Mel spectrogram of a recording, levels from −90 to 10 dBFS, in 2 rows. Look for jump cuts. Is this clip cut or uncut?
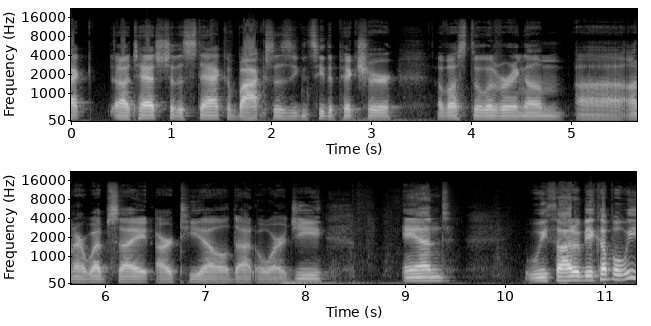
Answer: uncut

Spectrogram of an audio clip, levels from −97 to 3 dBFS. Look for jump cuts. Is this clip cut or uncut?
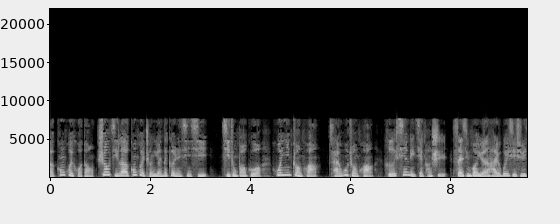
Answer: cut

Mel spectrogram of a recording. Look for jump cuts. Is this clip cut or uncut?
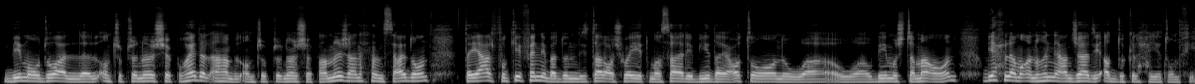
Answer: cut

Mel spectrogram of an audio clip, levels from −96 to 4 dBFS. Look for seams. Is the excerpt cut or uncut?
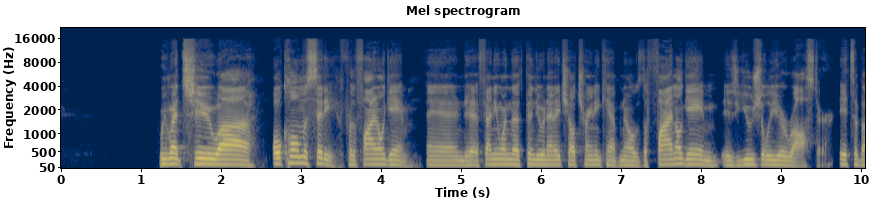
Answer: uncut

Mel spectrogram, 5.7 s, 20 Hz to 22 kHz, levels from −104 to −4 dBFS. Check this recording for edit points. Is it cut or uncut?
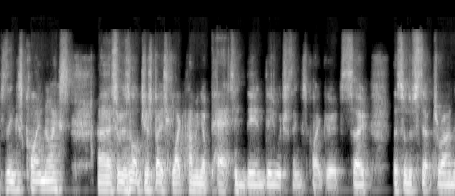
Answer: uncut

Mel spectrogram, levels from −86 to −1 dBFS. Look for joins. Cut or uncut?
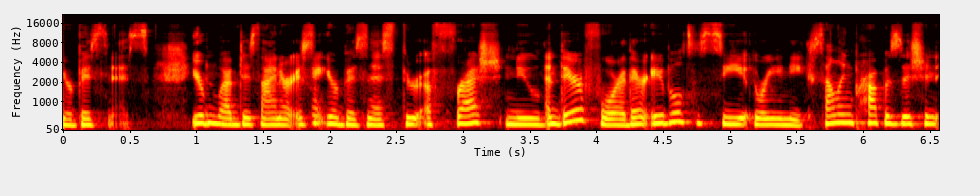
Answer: cut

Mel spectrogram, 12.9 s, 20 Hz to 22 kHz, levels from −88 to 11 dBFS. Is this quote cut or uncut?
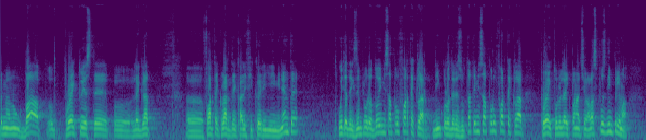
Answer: uncut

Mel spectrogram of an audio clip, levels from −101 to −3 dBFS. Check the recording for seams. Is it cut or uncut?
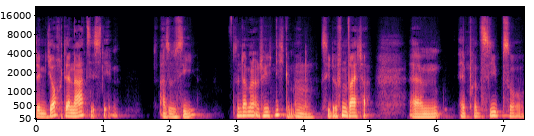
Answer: uncut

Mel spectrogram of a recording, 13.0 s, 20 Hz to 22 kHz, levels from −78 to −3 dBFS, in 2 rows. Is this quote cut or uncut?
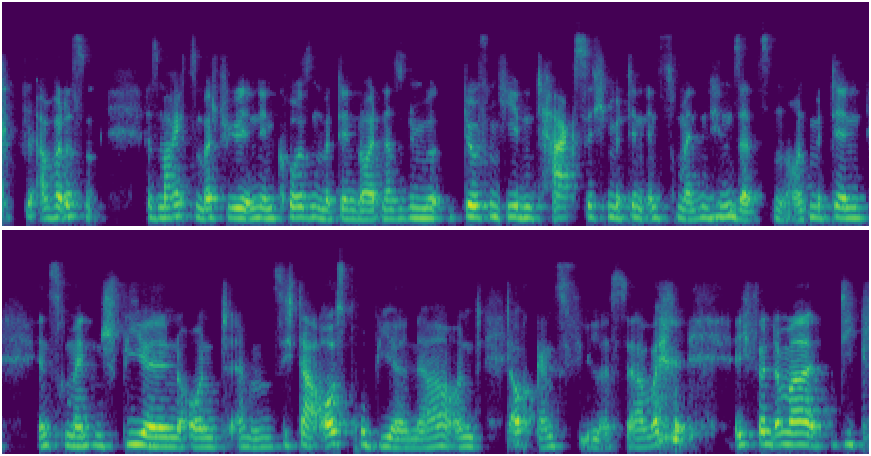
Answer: cut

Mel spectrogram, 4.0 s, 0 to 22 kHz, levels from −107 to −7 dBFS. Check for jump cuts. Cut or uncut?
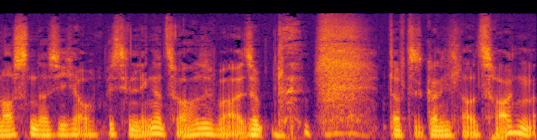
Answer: uncut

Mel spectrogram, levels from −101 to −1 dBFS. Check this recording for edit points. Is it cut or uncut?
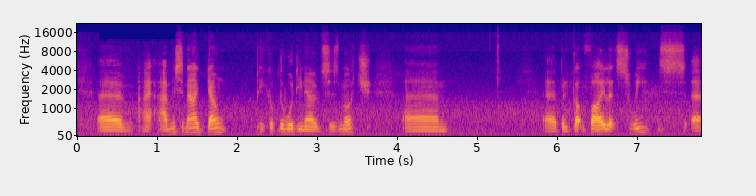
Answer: uncut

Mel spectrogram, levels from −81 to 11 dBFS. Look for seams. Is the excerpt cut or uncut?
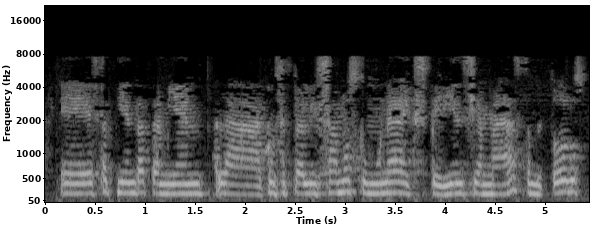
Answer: uncut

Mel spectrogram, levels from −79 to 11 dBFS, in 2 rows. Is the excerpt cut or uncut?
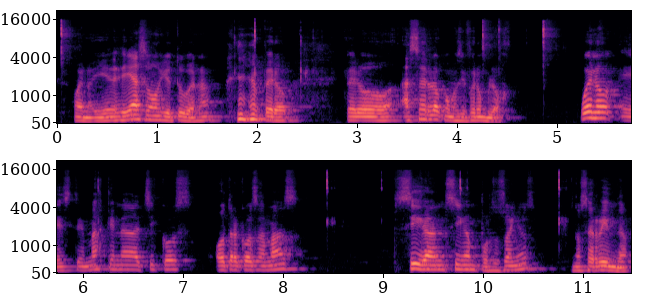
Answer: uncut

